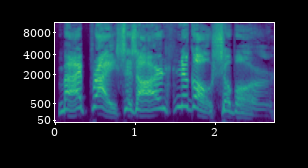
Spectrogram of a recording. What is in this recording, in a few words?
Vrykul Female Magic User Vendor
